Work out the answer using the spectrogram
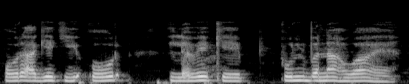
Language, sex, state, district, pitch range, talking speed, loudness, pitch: Hindi, male, Uttar Pradesh, Saharanpur, 165-180 Hz, 145 wpm, -16 LUFS, 175 Hz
